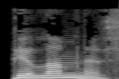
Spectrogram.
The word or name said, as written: pilumnus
